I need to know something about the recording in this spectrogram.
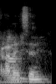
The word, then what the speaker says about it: Connaughton: He can provide the shooting along with, you have Pat how you pronounce his last name? Pat Pat Connaughton.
